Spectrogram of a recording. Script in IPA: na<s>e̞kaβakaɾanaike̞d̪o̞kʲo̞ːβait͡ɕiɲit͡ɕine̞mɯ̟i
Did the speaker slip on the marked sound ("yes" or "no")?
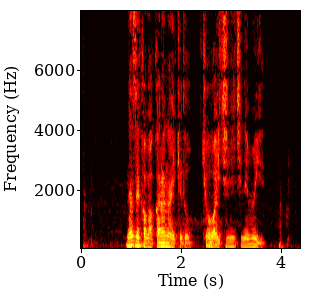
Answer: yes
